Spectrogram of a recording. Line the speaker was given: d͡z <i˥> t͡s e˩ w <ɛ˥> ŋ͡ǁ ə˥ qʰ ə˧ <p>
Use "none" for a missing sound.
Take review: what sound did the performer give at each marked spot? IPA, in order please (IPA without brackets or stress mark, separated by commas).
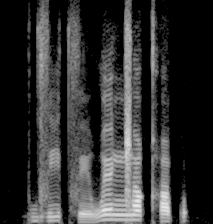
i˧, ɛ˥, p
